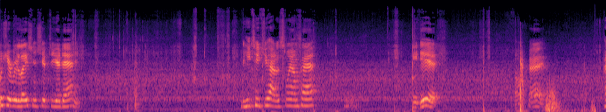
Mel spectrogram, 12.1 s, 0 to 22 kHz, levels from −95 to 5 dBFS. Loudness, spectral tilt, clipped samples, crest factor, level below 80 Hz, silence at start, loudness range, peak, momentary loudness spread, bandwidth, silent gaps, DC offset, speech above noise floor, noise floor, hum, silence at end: -21 LUFS; -4 dB/octave; under 0.1%; 24 dB; -46 dBFS; 0 s; 8 LU; -2 dBFS; 24 LU; 16 kHz; none; under 0.1%; 21 dB; -42 dBFS; none; 0 s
